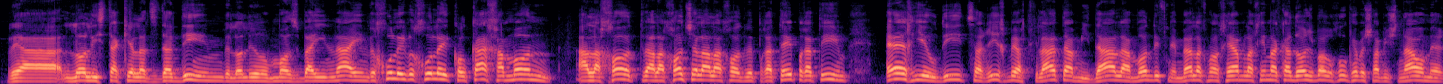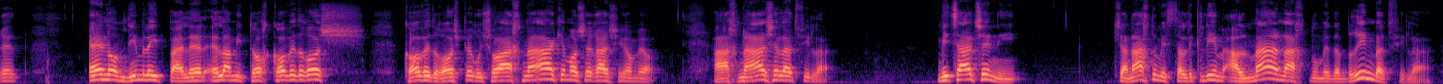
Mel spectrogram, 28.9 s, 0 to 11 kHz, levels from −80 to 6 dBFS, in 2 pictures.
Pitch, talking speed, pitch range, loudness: 160 Hz, 130 wpm, 145-180 Hz, -15 LUFS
